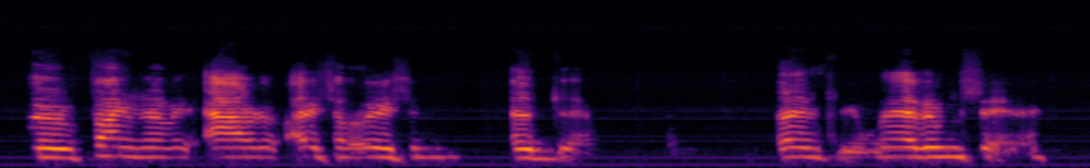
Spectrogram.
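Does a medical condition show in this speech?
Yes: cerebral palsy; 37 years, long-term care.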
